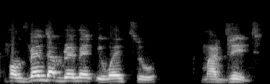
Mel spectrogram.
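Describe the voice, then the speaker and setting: A man's voice: on the high side, expressive, normal speed, no room sound, highs cut off. A man talking football in a casual match-review chat. He makes his points with force, repeats them, and explains with examples. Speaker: football pundit.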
